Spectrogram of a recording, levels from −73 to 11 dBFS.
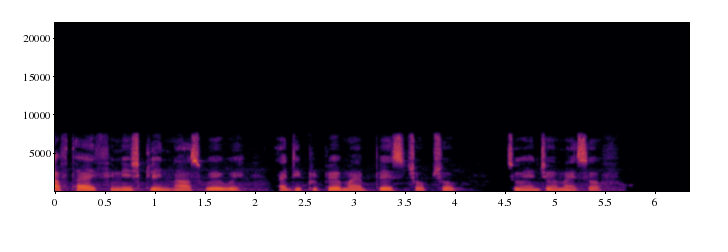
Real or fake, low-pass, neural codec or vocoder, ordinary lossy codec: real; none; none; none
